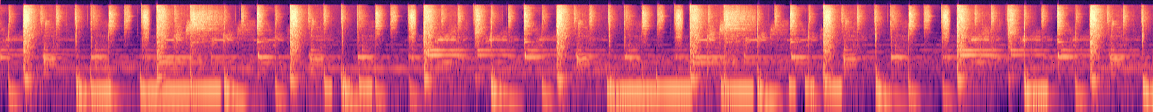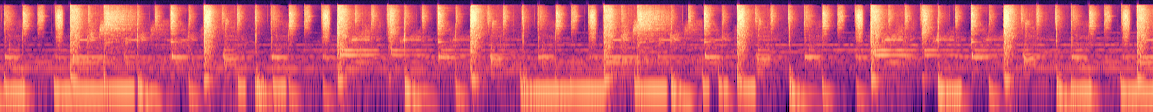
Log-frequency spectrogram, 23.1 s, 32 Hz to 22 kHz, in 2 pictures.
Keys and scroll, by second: 13.2 ctrl+shift+Left, 17.5 c, 18.0 y.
